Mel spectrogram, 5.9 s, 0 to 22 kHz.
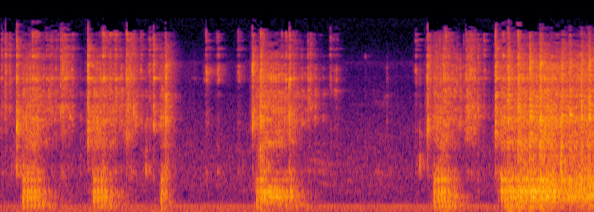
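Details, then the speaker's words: Husqvarna 257 chainsaw, customer's non-starter, first start after fuel line and trigger repair: harsh two-stroke buzz bursting in and out, dropping back only partway between, running pretty fast at idle; high idle speed, cause not yet found. "so so at first i was kind of nervous there it was running pretty fast at idle"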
